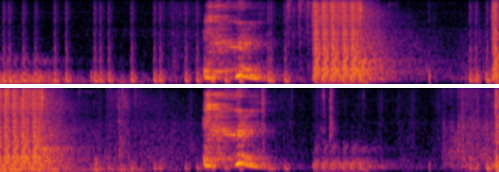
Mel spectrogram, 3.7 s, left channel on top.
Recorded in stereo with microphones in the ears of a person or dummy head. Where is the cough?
30° right (ahead or behind), 2 m.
